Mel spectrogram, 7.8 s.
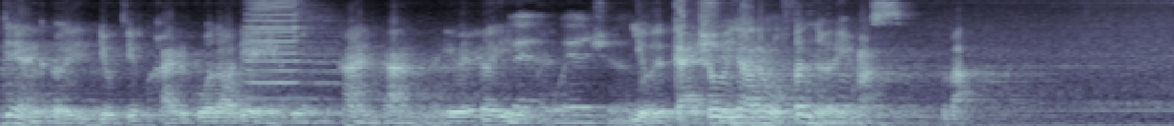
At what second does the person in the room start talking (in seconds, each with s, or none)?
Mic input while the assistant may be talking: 3.3 s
